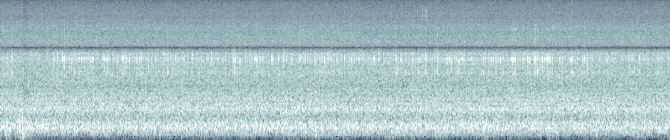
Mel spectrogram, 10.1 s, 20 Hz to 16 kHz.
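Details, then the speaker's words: Haier ESA410J-RGB 10,000 BTU window air conditioner, airflow test with the fan on high at about 1,700 RPM: a steady, strong rush of air with an even fan hum and no rattles, squeals or cycling. It is running normally. "So, yeah, this thing is a lot of power."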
